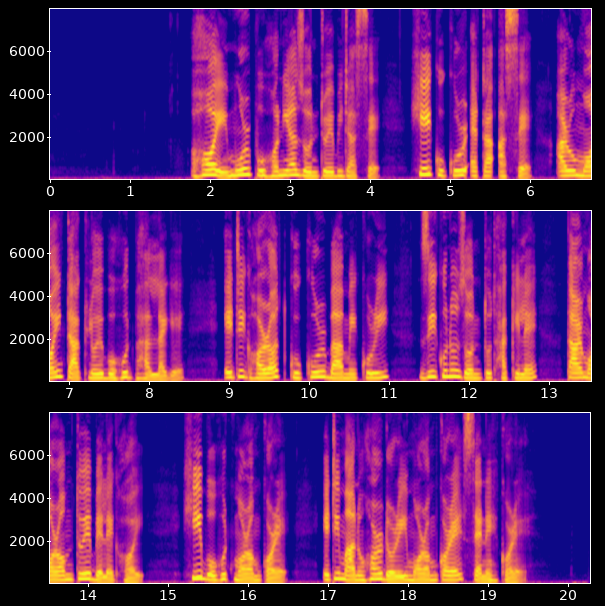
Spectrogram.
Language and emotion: Assamese, neutral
